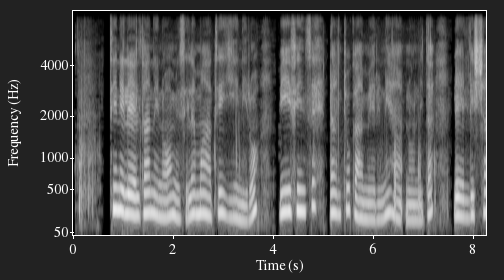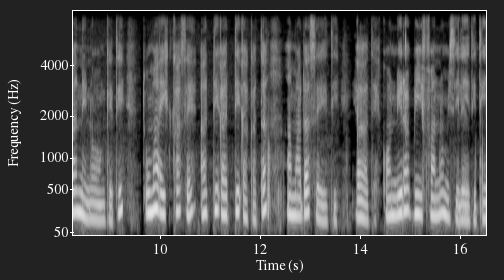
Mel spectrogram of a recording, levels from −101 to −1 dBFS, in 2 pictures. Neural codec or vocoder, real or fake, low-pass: none; real; 7.2 kHz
